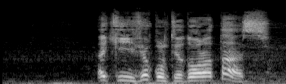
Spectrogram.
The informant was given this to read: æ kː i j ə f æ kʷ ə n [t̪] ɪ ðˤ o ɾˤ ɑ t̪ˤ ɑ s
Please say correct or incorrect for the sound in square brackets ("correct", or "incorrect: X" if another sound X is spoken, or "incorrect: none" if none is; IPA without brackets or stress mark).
correct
